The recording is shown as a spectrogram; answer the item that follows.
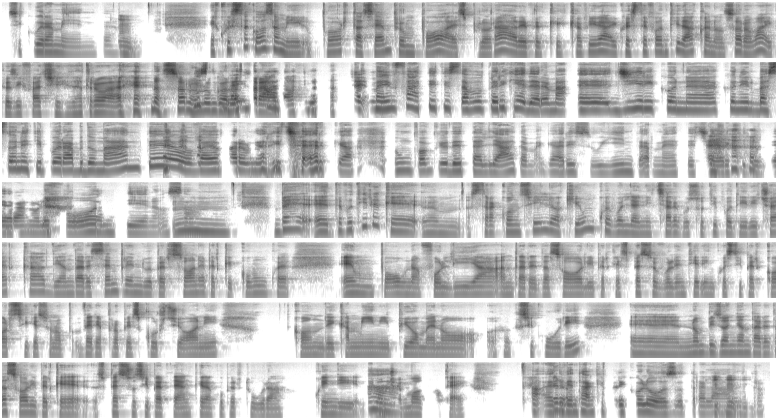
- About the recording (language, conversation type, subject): Italian, podcast, Ti è mai capitato di scoprire posti bellissimi perché ti eri perso?
- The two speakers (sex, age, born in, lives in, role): female, 40-44, Italy, Italy, guest; female, 45-49, Italy, United States, host
- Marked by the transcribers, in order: tapping; laughing while speaking: "facili da trovare"; distorted speech; chuckle; "Cioè" said as "ceh"; chuckle; other background noise; laughing while speaking: "ricerca"; chuckle; drawn out: "Mhmm"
